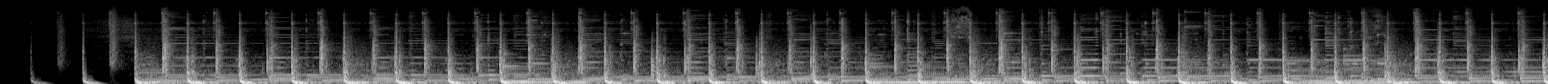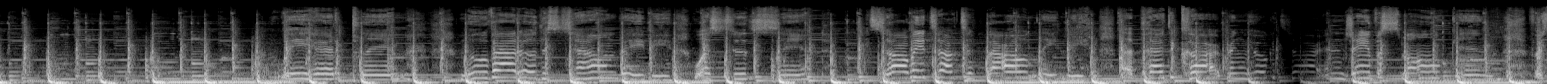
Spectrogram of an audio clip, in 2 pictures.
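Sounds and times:
Top40 pop music: 0:01.4 - 0:30.9.

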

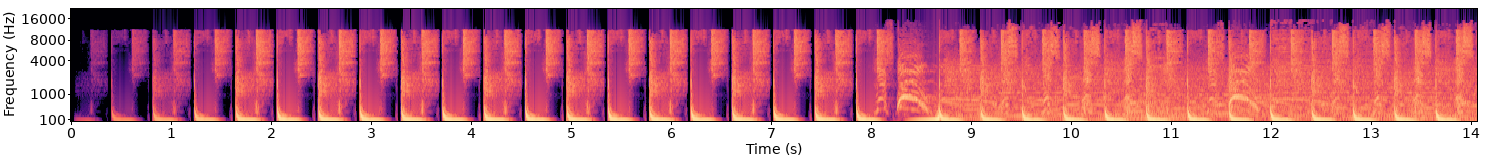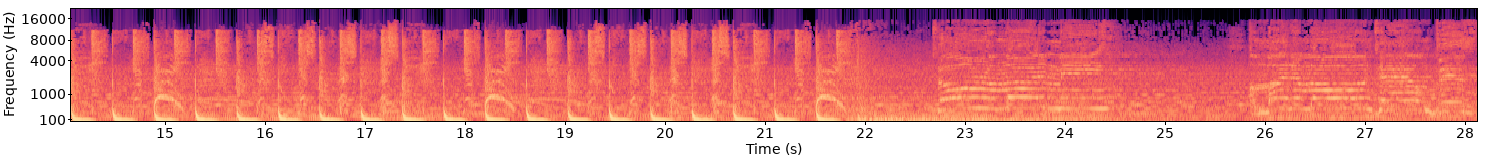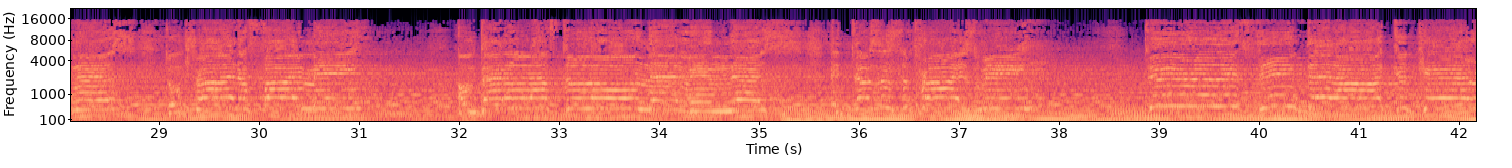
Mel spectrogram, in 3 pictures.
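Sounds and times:
Top40 hype pop dance music: 0:00.8 - 0:38.1, 0:38.8 - 0:42.1.

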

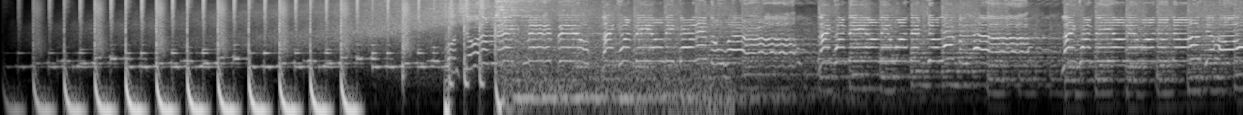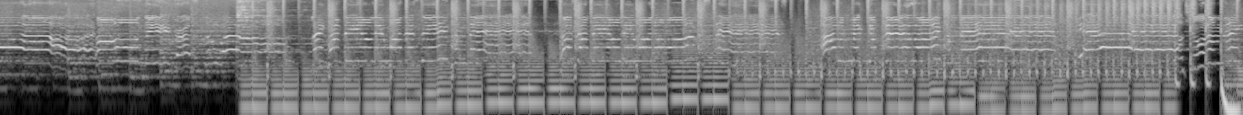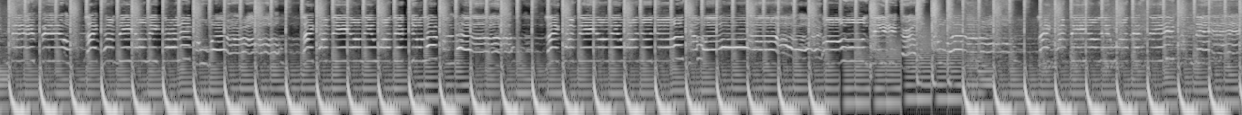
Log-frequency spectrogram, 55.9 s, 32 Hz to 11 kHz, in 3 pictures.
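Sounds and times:
bass house breaker at 130 bpm: 0:00.0 - 0:55.9.

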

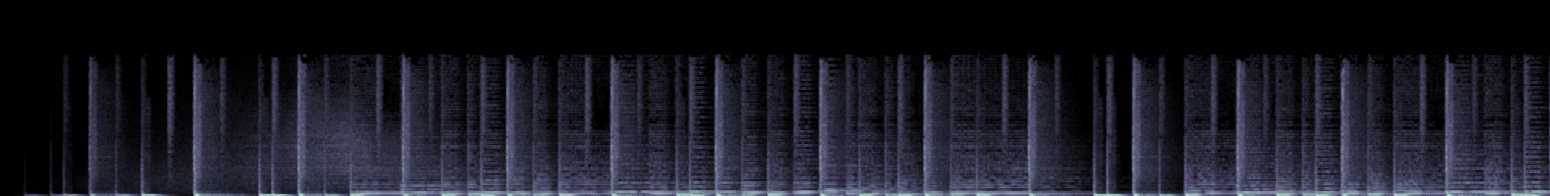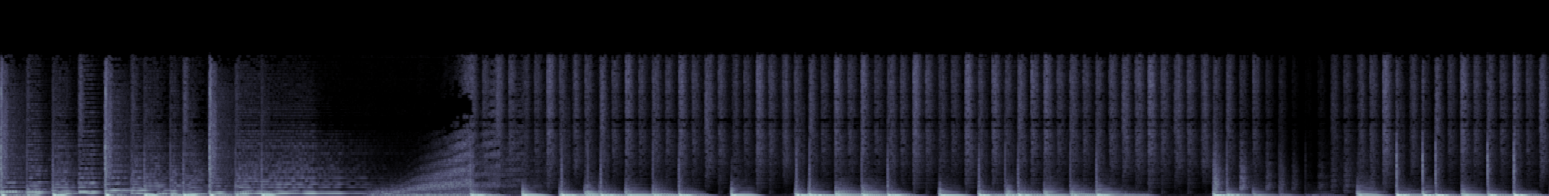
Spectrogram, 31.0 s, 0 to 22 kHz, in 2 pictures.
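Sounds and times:
80s drum beat: 0:00.3 - 0:18.4, 0:20.2 - 0:30.9.

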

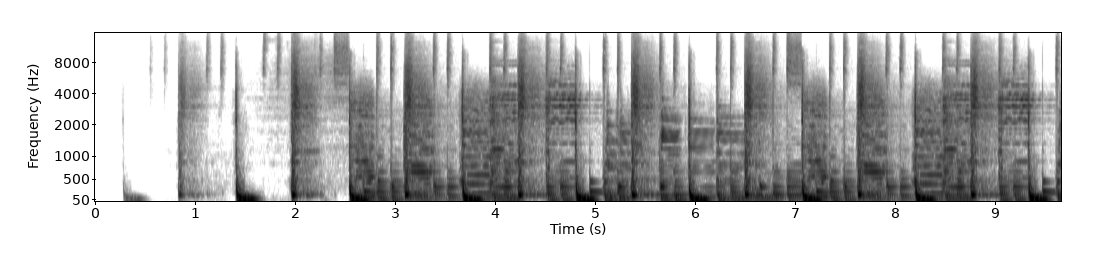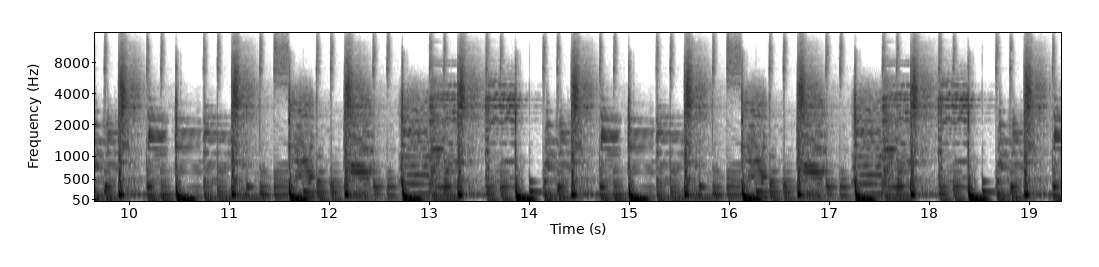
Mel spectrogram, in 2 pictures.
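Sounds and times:
80s drum machine beat: 0:00.3 - 0:19.3.

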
